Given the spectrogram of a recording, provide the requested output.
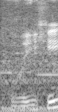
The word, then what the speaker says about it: Leahey: word leaky like that leahey like a leaky faucet how would i say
